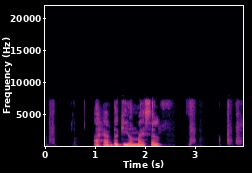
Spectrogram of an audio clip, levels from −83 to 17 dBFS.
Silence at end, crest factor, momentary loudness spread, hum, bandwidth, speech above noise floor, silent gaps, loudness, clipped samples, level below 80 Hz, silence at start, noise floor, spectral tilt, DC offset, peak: 0.05 s; 18 dB; 23 LU; none; 7.8 kHz; 49 dB; none; -18 LUFS; under 0.1%; -56 dBFS; 0.15 s; -66 dBFS; -5.5 dB/octave; under 0.1%; -4 dBFS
